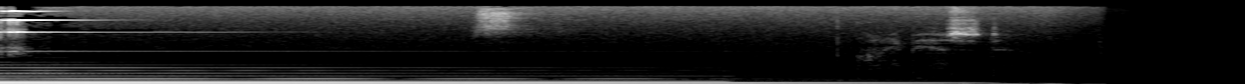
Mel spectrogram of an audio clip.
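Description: The song's final held chord ringing out and slowly fading, with a deep bass note lasting longest, then cutting off about five and a half seconds in.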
